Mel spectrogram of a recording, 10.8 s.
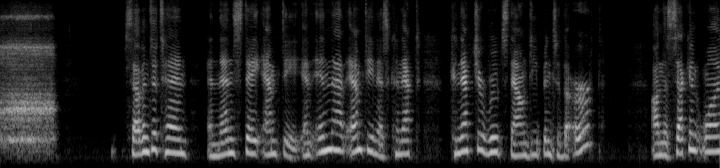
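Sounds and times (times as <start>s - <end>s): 
whistling exhale through pursed lips: 0.0s - 0.9s
speech: 1.9s - 9.1s, 9.8s - 10.7s.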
